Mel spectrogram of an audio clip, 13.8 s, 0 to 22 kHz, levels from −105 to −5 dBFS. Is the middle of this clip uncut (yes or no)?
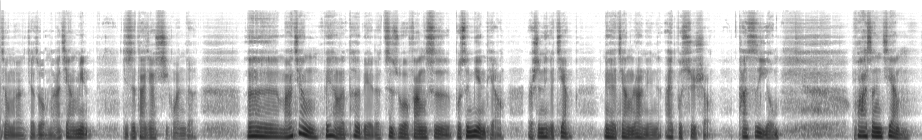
yes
